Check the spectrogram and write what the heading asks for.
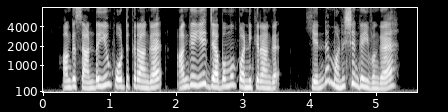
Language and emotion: Tamil, disgusted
